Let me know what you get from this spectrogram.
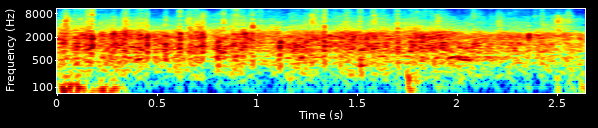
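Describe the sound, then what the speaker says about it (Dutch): Audience applause at a talk-show style knowledge café evening, dense steady clapping from a full room filling the whole stretch, loud and close with no voices over it. "Applaus."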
